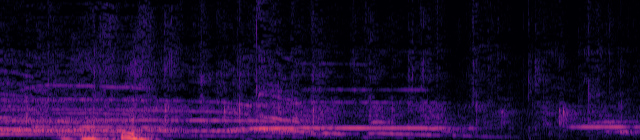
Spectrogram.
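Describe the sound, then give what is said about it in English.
Live audience cheering and applauding, with a steady blend of raised voices and whoops running through about three seconds alongside scattered clapping. “Can you hear the audience in here? They're absolutely loving it. Give it up for Joe.”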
